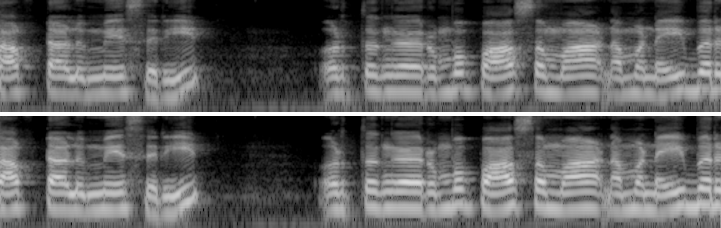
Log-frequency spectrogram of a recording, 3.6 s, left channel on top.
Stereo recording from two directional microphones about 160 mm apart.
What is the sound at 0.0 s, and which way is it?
Speech, 30° right (ahead or behind).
